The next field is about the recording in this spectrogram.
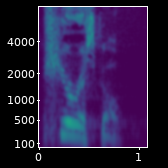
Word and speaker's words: heurisko: That means that the word has to be pronounced like an H. If it's going the other way, then there's no affectation at all. So this is heurisko.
